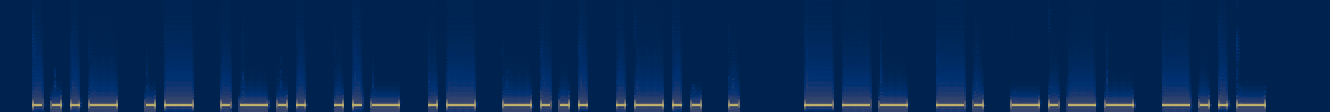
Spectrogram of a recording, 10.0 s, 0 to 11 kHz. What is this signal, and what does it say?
Morse code, heard as a keyed tone, about 17 wpm, 700 Hz. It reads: VALUABLE ONYX
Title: Pangram Challenge v2 - 17wpm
